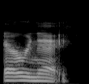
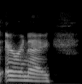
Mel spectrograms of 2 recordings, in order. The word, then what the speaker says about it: Eirene: And the word in the New Testament for peace is a word that is Eirene. Am I saying that right, Debbie? Because sounds close enough for me.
